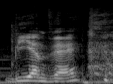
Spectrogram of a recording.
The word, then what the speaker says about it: BMW: I like pronouncing German words that's still very German. Just to throw uh like B uh B uh BMV BMV. That's the one I really like.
